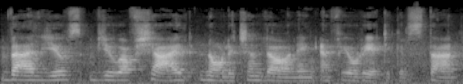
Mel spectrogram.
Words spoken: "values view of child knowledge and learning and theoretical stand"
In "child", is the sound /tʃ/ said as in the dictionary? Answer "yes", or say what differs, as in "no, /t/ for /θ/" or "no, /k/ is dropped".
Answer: no, /ʃ/ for /tʃ/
